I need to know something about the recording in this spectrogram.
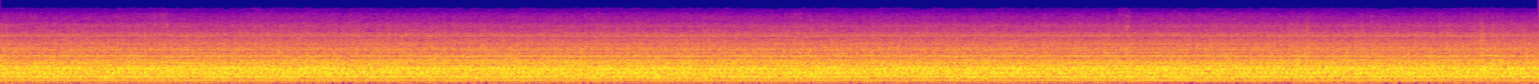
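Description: A rotary tiller churns and rattles through soil.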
